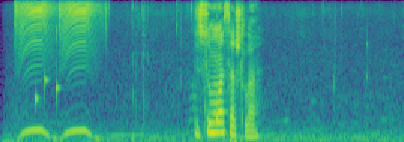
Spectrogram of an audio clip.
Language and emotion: Russian, angry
